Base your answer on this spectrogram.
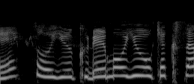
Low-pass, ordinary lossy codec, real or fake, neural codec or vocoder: none; none; real; none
